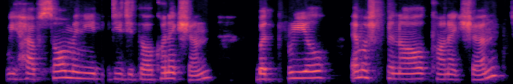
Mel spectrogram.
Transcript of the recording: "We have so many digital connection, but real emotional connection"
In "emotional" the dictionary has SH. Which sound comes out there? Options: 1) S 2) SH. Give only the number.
2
